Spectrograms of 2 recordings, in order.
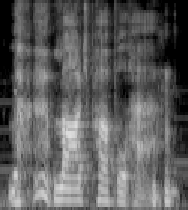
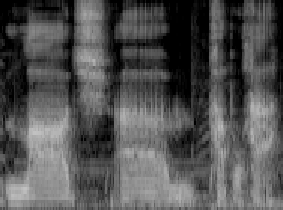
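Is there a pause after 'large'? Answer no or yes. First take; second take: no; yes. First: The phrase runs on with no pause. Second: There is a filled pause after 'large'. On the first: The speaker calls it right. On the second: The speaker calls it wrong.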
